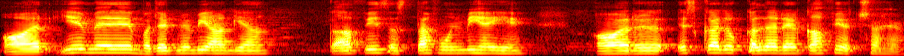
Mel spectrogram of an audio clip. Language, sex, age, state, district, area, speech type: Hindi, male, 18-30, Rajasthan, Jaipur, urban, spontaneous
